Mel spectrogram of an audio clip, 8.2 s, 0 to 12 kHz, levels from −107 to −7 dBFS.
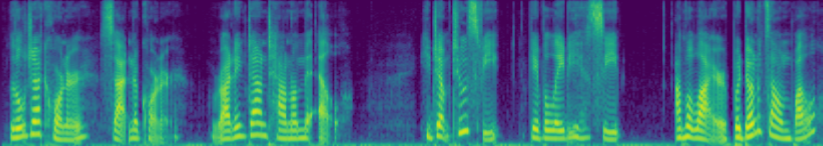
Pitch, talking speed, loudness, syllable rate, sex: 215 Hz, 225 wpm, -20 LUFS, 5.9 syllables/s, female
